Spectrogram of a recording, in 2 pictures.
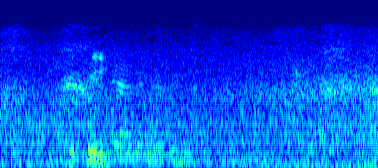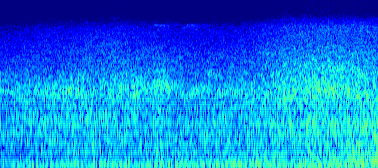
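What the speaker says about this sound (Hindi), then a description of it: "बहता और शोर मचाता हुआ दरिया, हल्की हल्की ठंड और साथ में चिड़ियों का और बाकी परिंदों का शोर कानों को" Birds call from near a rushing river in Kashmir, including a few crow caws early on, over a broad, steady roar of flowing water that grows louder toward the end.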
